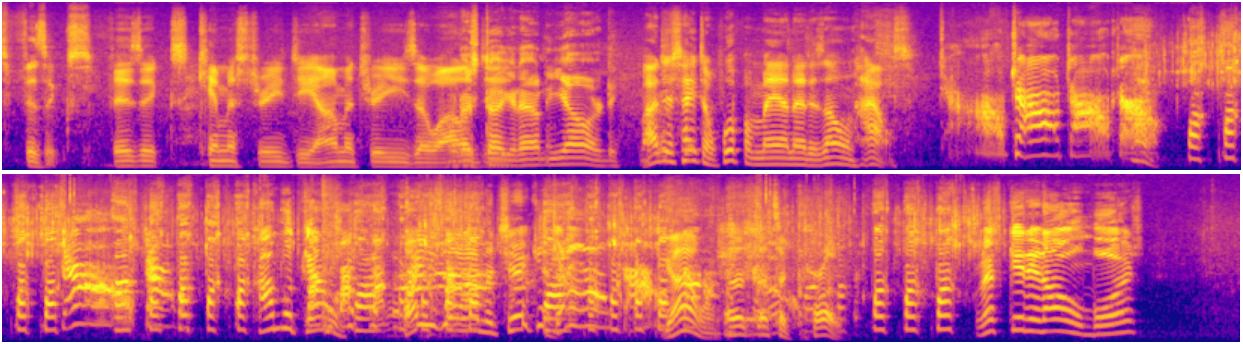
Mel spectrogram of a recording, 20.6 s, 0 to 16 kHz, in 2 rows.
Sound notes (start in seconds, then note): 7.6 chicken clucking; 9.8 clucking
